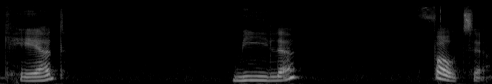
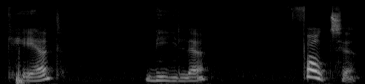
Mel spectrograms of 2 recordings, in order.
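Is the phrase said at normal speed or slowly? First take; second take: slowly; normal. First: The phrase is said slowly. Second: The phrase is said at normal speed.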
